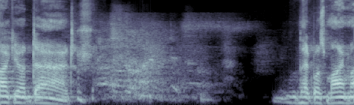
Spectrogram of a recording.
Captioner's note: audience laughs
